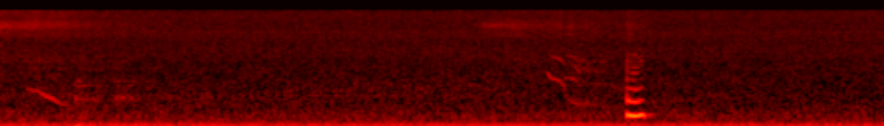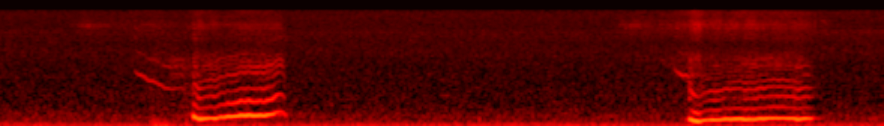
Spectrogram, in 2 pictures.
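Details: Sleeping domestic cat snoring with a soft "puu" sound: three squeaky whistled snores, each rising slightly in pitch, spaced roughly three seconds apart, over a steady low hum in a quiet room.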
